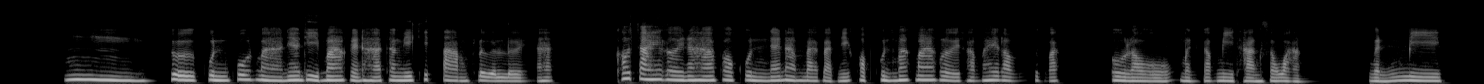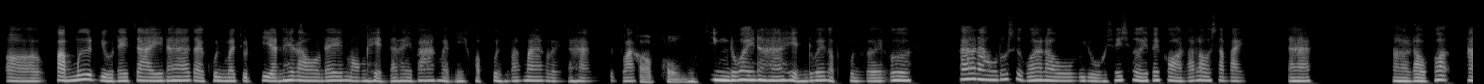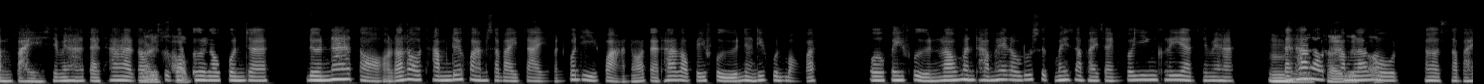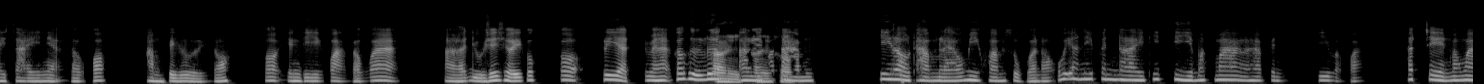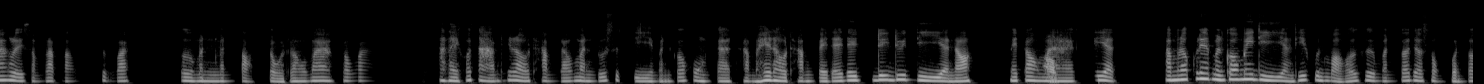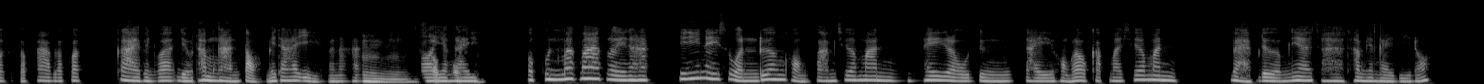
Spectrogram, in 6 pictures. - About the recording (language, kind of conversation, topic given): Thai, advice, ฉันจะยอมรับการเปลี่ยนแปลงในชีวิตอย่างมั่นใจได้อย่างไร?
- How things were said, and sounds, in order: other noise; surprised: "อุ๊ย ! อันนี้เป็นอะไรที่ดีมาก ๆ นะคะ"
